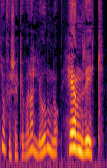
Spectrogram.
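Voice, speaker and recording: A woman's voice: mid-range voice, lively intonation, darkish tone, no echo, natural voice. A woman voicing a married woman who confesses a love affair, earnest and pleading, close to tears. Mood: torn.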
